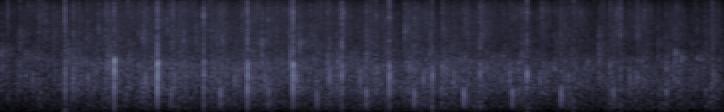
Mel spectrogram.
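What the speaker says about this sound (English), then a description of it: "I'd like to start by asking you to join me in a round of applause for Anne Weir and her team" An audience at a summit welcome session claps in a round of applause, individual sharp claps standing out clearly over a steady bed of hand-clapping, moderately loud and continuous.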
